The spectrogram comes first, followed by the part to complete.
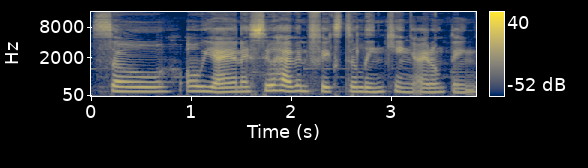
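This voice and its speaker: Music in the background behind a woman speaking at a moderate pace with ordinary pitch variation. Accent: non-native. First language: not English. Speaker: gaming YouTuber. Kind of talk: casual gameplay commentary. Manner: chatty, rambling with fillers.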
